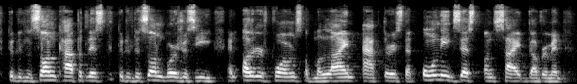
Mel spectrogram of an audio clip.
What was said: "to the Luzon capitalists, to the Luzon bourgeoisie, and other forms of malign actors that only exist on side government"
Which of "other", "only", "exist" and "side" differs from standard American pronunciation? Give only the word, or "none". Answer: none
